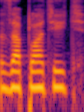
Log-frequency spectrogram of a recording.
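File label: "zaplatiť", Slovak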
